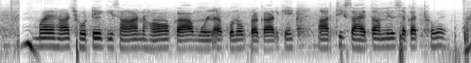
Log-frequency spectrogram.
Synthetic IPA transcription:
mɛ̃jɦãt͡ʃʰoːʈekɪsaːnɦõkamuːla̰koːnõpɾɐkaːɾkeaːɾt̪ʰɪksɐɦaːjt̪amɪlsɐkət̪ʰːe

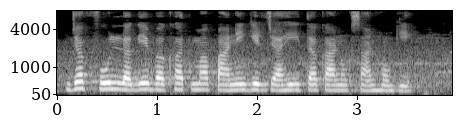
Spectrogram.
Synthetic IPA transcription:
d͡ʒɐbfuːlːɐɡebɐkʰət̪mãpaːniɡɪɾt͡ʃaːɦit̪ɐkanʊksaːnɦoːɡiː

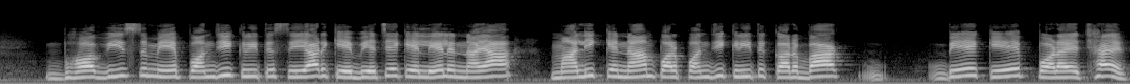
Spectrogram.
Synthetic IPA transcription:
bʱəʋismepənd͡ʒikɾit̪seəɾkebet͡ʃekelelnəja | malikːenampəɾpənd͡ʒikɾit̪kəɾbak | bekepəɽət͡ʃʰə

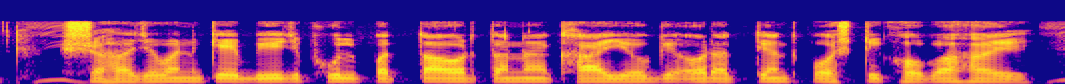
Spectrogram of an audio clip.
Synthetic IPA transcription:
ʃəɦəd͡ʒʋənkebiːd͡ʒpʰuːlpət̪ːaɔːɾt̪ənakʰajoːɡjəɔːɾət̪jə̃nt̪poːsʈɪkɦoːbaɦɛe

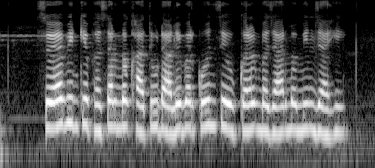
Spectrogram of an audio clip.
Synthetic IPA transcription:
sojəbɪnkepʰɐsəlmẽkʰaːt̪ũɖaːlebɐɾkoːnseʊp̚kəɾəɳbɐzaːɾmẽmɪld͡ʒaːɦiː

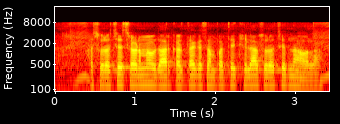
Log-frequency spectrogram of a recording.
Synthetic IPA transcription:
əsʊɾəkʃʰɪt̪sɾəɽ̤mẽʊd̪ʱːaːɾkəɾt̪akesə̃mpət̪ːikʰːɪlaːfsʊɾəkʃɪt̪naɦolaː

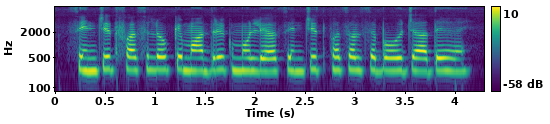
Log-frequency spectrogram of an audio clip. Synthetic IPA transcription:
sɪ̃nt͡ʃɪt̪fʰɐslõkemaːd̪ɾɪkmʊljasɪ̃ɲt͡ʃɪt̪fɐsəlsebɐɦʊt̪zjaːd̪eɦɛː

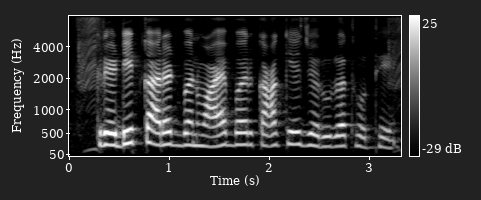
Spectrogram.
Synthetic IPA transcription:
kɾeːɖɪʈkaːɾəʈ̚bɐnʋaːepɐɾkaːked͡ʒɐɾuːɾət̪ɦoːt̪eː

